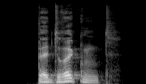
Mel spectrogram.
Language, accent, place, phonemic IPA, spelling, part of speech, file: German, Germany, Berlin, /bəˈdʁʏkənt/, bedrückend, verb / adjective, De-bedrückend.ogg
- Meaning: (verb) present participle of bedrücken; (adjective) 1. oppressive, burdensome 2. depressing, gloomy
